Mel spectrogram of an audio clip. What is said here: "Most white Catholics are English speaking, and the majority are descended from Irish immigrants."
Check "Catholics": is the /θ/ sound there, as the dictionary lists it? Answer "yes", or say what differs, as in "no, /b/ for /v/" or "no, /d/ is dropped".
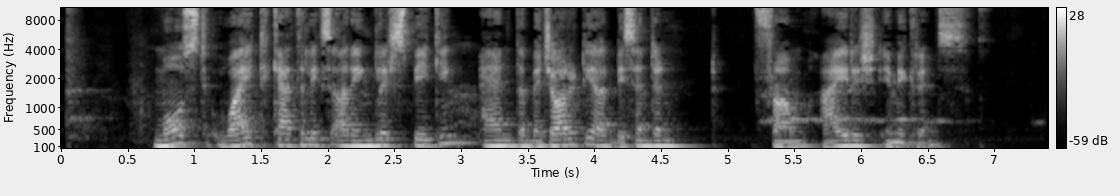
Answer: no, /t/ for /θ/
